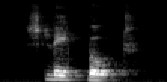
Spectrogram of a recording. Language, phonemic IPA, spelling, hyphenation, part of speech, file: Dutch, /ˈsleːp.boːt/, sleepboot, sleep‧boot, noun, Nl-sleepboot.ogg
- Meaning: tugboat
